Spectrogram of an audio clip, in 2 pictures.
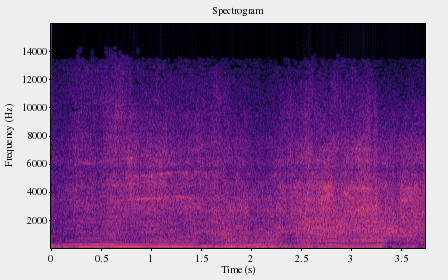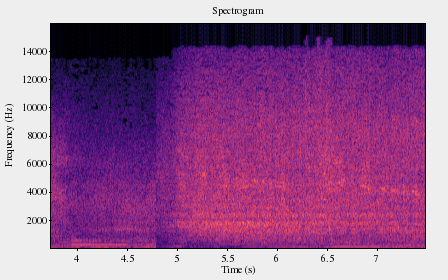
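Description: A rally car engine roars and revs hard as the car accelerates away.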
